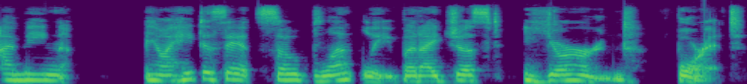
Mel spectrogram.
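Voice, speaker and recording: This speaker talks with a Wisconsin accent. The sound is dry and close, with no echo. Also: woman. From Wisconsin, Fond du Lac. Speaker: executive coach. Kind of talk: interview conversation.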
